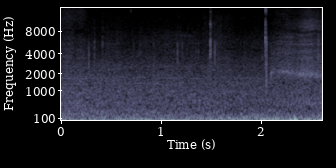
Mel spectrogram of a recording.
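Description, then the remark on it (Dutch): A car passes by, its loud, steady rumble of engine and tire noise filling the whole moment, with a couple of brief clicks near the end and no one speaking. “oh, een auto, een heleboel herrie.”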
